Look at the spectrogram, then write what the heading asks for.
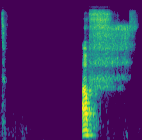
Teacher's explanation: ketika mengucapkan af terasa, ya, nafasnya itu mengalir dengan kuat. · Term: sifat hamas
